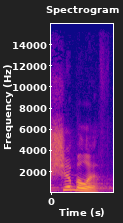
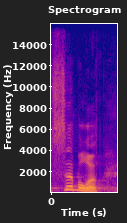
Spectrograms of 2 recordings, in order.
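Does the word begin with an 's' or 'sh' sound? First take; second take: sh; s. First: The word begins with a 'sh' sound. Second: The word begins with an 's' sound. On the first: The speaker calls it right. "the people from Ephraim could not say the sh sound" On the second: The speaker calls it wrong. "They would say Siboleth. It would give them away"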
